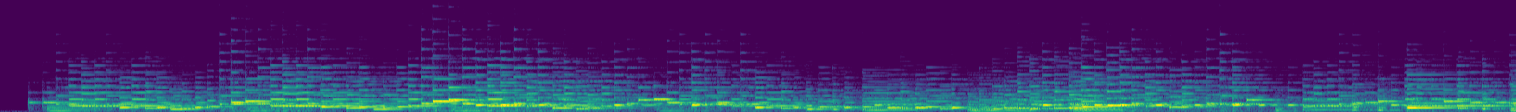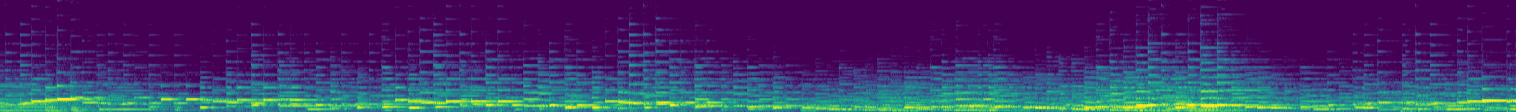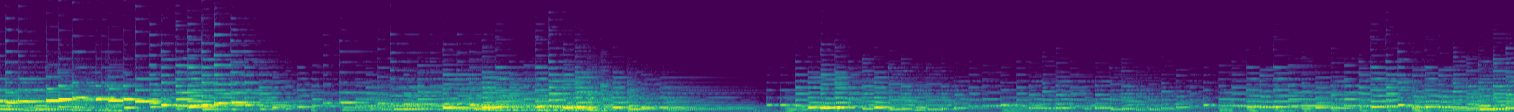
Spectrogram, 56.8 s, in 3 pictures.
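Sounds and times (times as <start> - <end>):
baroque keyboard dance movement: 0.4 - 56.8.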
